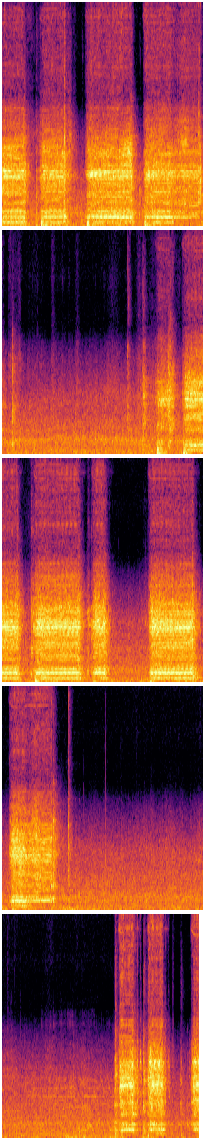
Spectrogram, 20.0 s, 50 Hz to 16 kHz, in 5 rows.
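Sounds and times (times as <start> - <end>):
overlock sewing machine stitching: 0.0 - 2.2.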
